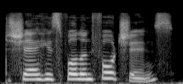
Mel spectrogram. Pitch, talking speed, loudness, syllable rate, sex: 220 Hz, 165 wpm, -15 LUFS, 5.3 syllables/s, female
